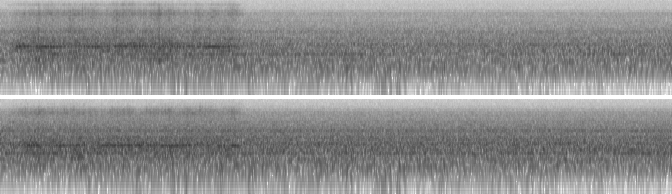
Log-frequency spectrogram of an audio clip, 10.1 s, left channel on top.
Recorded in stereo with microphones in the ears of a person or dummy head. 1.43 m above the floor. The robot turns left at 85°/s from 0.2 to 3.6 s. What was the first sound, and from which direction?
Only background noise.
